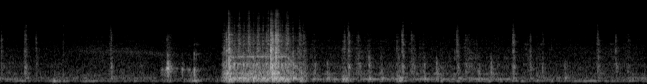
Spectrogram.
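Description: A hand-cranked sewing machine stitching through an upcycled button-up shirt, giving a quick run of clattering mechanical ticks with a louder burst in the middle, close up, followed by lighter scattered clicks.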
